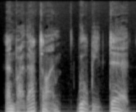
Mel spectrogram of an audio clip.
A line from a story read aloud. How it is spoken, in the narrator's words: Nasha said bitterly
